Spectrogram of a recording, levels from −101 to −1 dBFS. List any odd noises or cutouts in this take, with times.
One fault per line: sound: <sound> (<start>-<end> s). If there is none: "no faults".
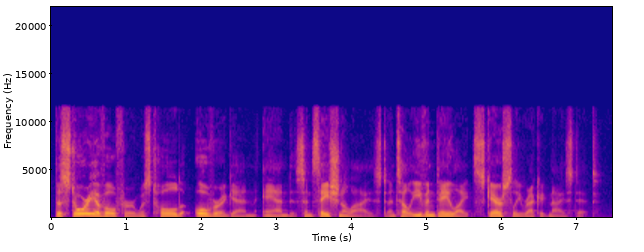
no faults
